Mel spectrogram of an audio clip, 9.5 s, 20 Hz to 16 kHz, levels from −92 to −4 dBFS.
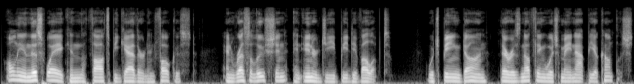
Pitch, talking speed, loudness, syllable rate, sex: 115 Hz, 175 wpm, -20 LUFS, 5.7 syllables/s, male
